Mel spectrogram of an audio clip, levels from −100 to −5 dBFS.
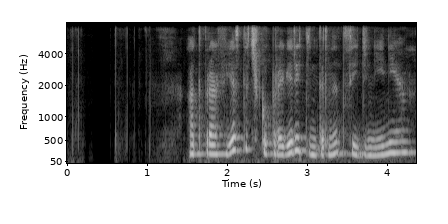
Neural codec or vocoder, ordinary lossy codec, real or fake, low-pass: codec, 16 kHz, 4.8 kbps, FACodec; none; fake; 7.2 kHz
